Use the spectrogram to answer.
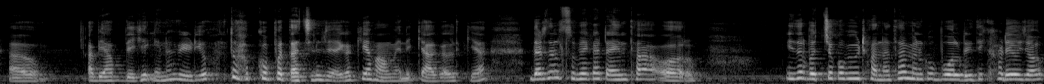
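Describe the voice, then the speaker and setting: A woman in her thirties from India talks through her morning in a casual home vlog, recorded in her kitchen. She sounds a little strained from a sore throat. She rambles warmly and pads her sentences with small fillers. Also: mid-range voice. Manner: chatty, frequent filler "ना". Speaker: vlogger and mother.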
